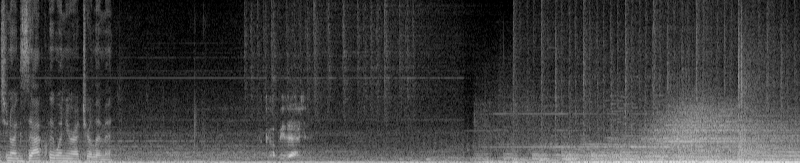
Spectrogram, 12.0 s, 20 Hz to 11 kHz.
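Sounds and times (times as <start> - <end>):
low soundtrack drone: 0.0 - 12.0
tense dramatic music: 0.0 - 12.0.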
